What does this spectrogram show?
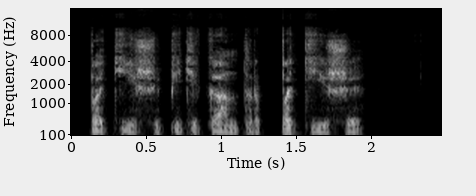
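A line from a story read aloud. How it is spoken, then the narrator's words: Whisper. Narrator (Russian): она прошептала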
